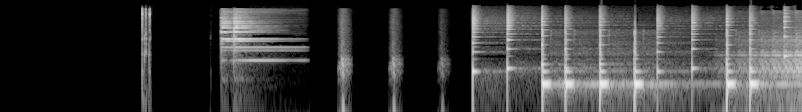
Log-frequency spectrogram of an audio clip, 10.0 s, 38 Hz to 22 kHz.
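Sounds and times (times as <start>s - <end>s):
notification bell ding: 2.8s - 3.9s.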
